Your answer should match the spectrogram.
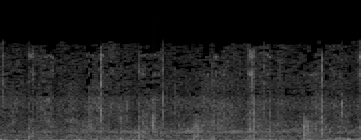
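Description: A runner's footfalls on a paved path, picked up by a handheld camera while running, with a steady low rumble of wind and handling on the microphone.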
